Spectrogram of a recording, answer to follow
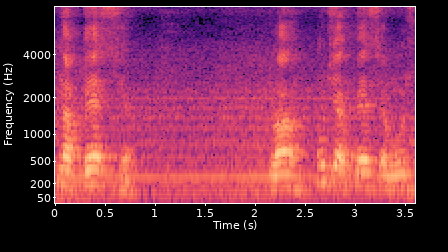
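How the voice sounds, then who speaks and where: Amid noticeable background noise, a man speaks at a high pitch. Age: 80s+. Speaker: social media commentator. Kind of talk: informal talk to camera. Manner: halting.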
